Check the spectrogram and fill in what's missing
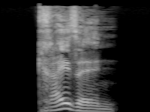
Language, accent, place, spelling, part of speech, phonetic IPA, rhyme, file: German, Germany, Berlin, Kreiseln, noun, [ˈkʁaɪ̯zl̩n], -aɪ̯zl̩n, De-Kreiseln.ogg
- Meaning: dative plural of Kreisel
